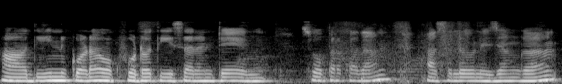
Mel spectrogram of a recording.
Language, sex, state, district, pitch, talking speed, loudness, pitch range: Telugu, female, Andhra Pradesh, Manyam, 170 Hz, 105 wpm, -13 LUFS, 160-175 Hz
